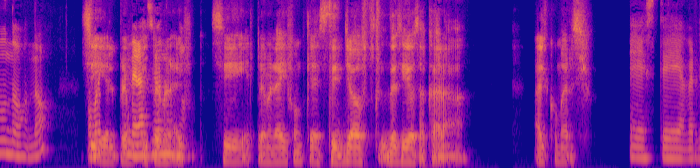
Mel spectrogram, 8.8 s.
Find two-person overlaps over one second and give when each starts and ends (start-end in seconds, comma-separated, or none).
1.1-2.5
